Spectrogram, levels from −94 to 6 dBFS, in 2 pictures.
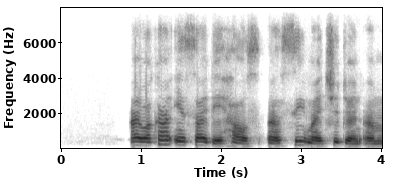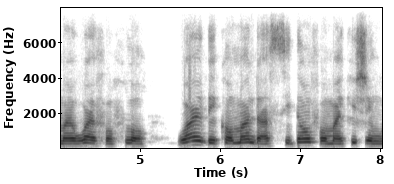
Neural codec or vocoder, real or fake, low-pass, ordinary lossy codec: none; real; 7.2 kHz; Opus, 24 kbps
